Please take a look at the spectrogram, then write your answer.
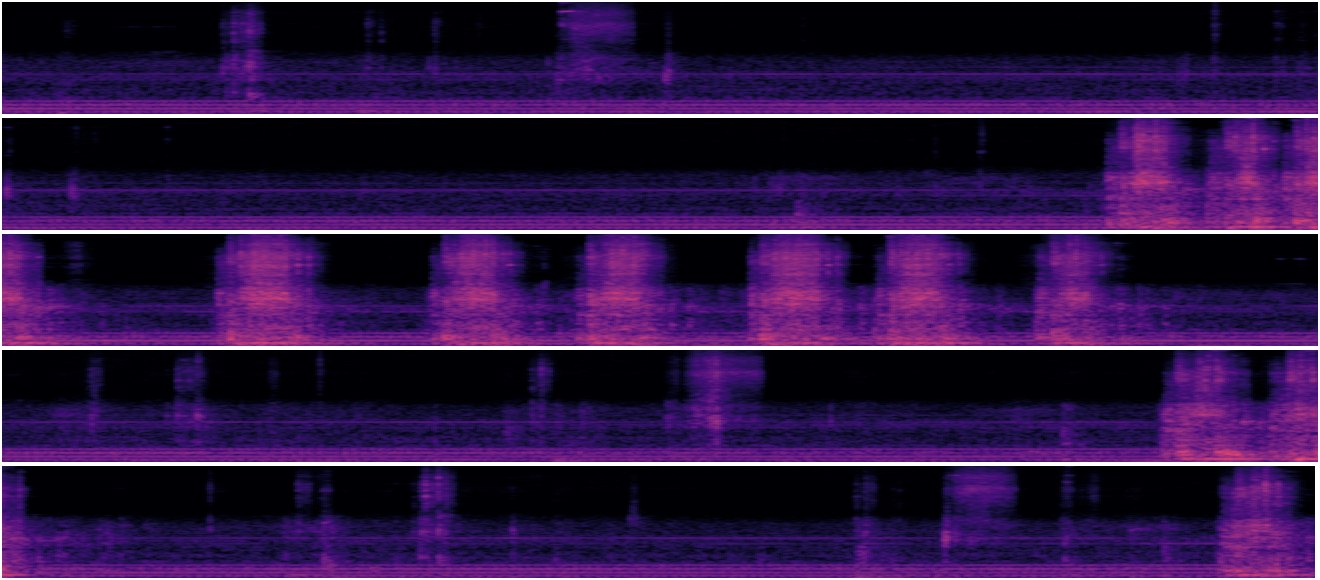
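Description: A sewing machine stitches along the fabric edge of a bag pocket over a steady electrical hum, with short bursts of fast mechanical rattling in clusters, then pauses and a few isolated clicks.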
